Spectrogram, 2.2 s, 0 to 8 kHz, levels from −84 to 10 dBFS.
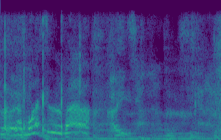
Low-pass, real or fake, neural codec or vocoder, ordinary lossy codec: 7.2 kHz; fake; codec, 24 kHz, 3 kbps, HILCodec; none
